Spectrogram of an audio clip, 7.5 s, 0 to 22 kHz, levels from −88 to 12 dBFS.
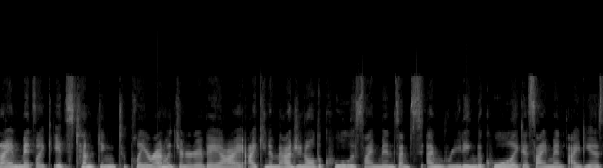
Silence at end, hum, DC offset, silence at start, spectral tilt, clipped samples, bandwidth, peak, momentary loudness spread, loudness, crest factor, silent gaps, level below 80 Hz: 0 s; none; under 0.1%; 0 s; -6 dB/octave; under 0.1%; 12.5 kHz; -16 dBFS; 5 LU; -33 LUFS; 16 dB; none; -76 dBFS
